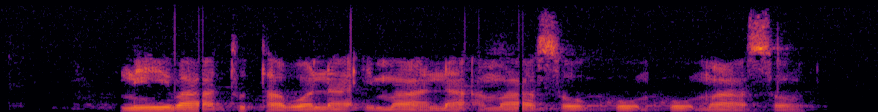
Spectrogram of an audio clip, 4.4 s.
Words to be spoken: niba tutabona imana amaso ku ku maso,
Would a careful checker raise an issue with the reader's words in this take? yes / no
no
